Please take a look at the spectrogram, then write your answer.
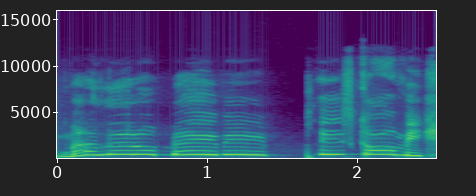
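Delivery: high, mock-weepy mom pleading; mock crying mom. Mom at the airport begging her son to call, mock-sobbing high voice. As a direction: ham up a tearful mother's goodbye. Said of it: "My mom is in boo-hoo tears".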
